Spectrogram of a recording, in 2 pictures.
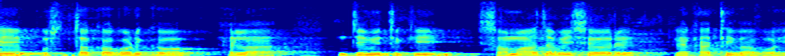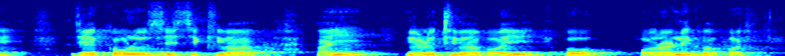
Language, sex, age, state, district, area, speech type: Odia, male, 60+, Odisha, Dhenkanal, rural, spontaneous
